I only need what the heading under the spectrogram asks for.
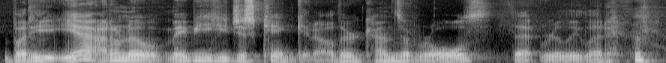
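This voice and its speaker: A young adult man co-hosting a podcast, talking casually about a movie with many pauses, fillers and restarts. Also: fairly low pitch, animated, darkish tone. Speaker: podcast co-host.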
